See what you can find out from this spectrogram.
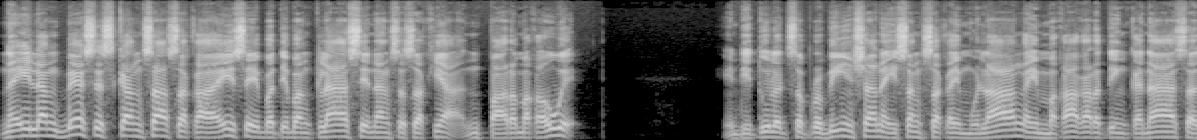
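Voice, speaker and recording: A man's voice: mid-range voice, no room sound. Male storyteller for radio confessional drama, scripted narration, dry studio sound, mid-range voice. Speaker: radio storyteller reading a letter.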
